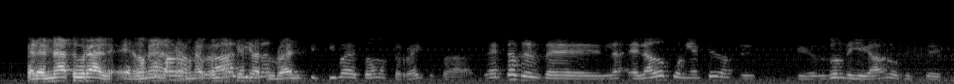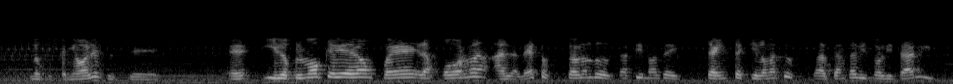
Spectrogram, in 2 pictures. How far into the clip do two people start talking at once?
1.2 s

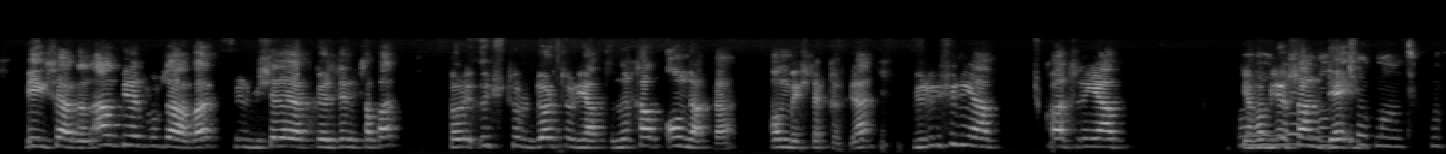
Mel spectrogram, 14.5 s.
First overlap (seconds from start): 12.4 s

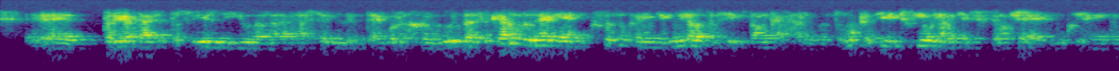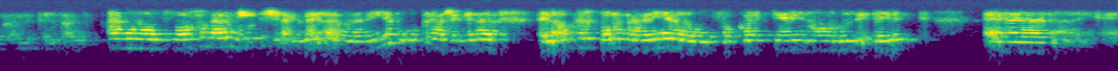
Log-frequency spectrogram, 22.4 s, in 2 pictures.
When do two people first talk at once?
none

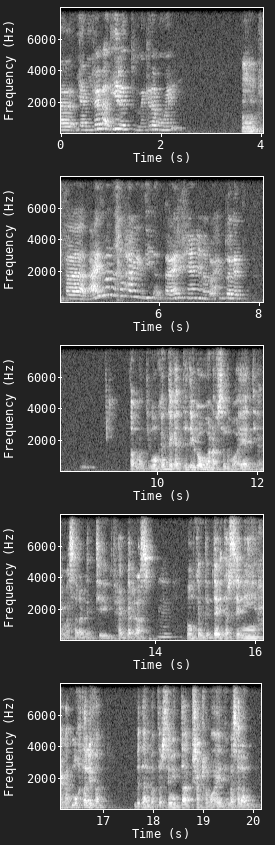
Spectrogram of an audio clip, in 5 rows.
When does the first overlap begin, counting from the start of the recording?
none

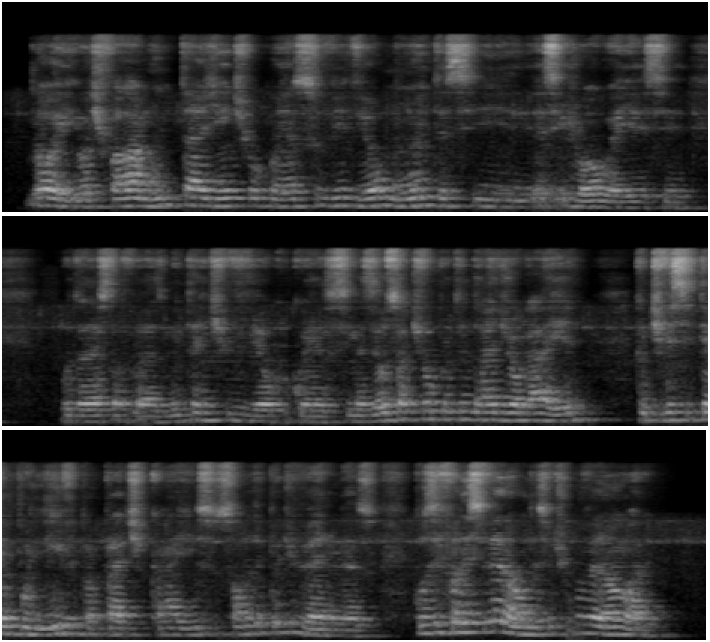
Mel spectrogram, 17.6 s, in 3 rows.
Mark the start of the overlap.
none

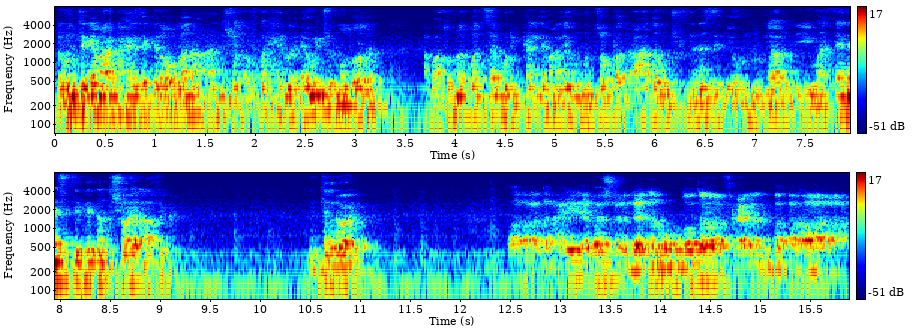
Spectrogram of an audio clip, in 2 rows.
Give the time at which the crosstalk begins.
none

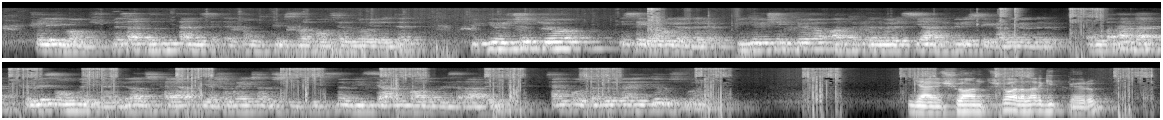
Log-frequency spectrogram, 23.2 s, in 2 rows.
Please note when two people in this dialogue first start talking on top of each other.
none

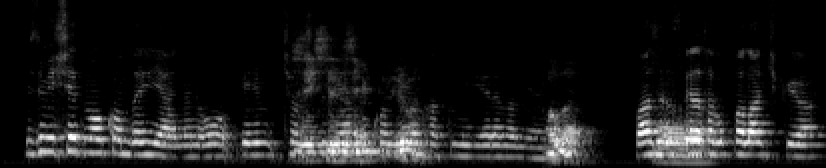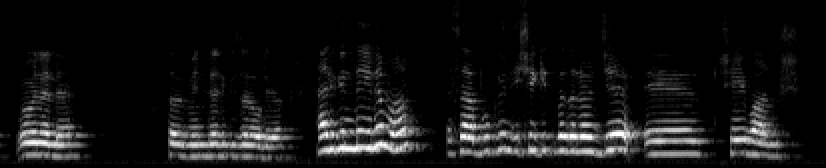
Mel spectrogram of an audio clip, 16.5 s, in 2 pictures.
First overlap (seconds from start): 2.9 s

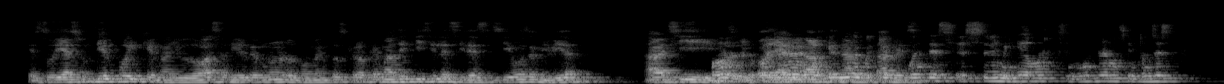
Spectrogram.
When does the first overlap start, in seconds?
7.1 s

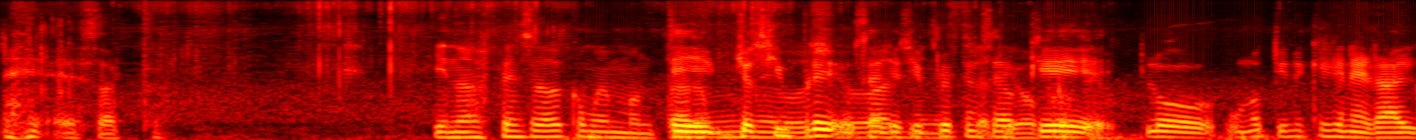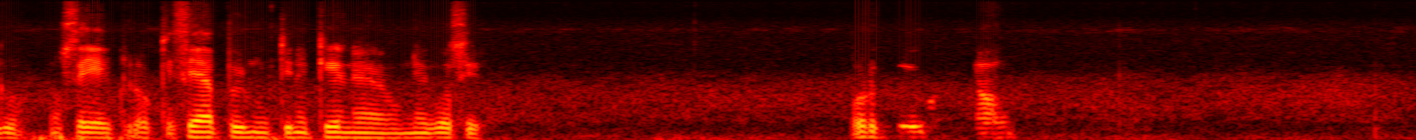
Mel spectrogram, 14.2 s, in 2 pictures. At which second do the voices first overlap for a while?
3.4 s

